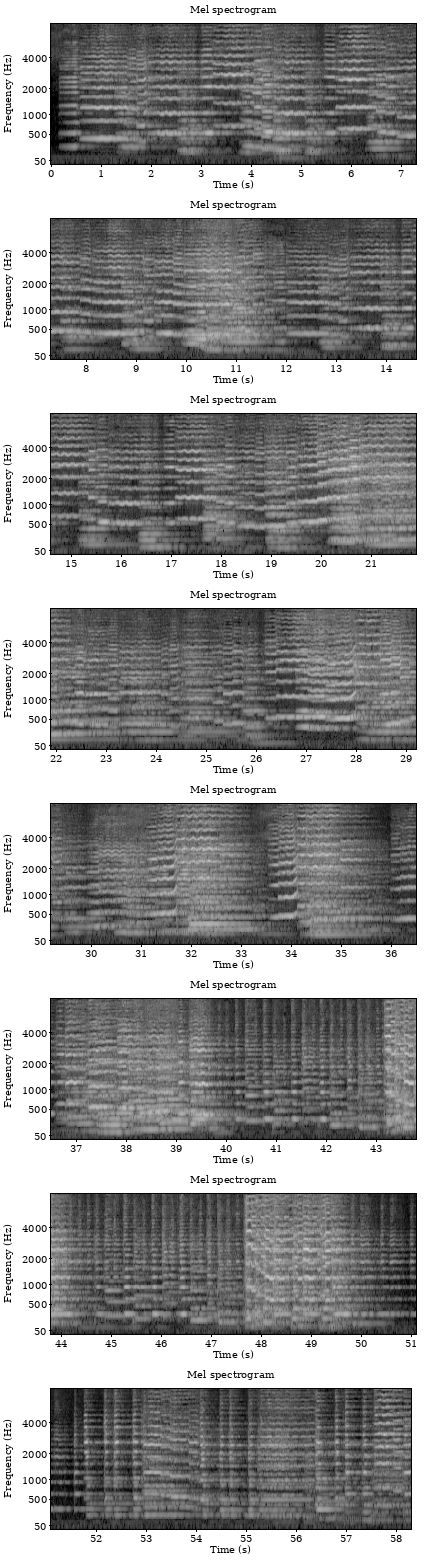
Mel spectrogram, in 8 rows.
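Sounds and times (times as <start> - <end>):
string trio playing: 0.0 - 58.3.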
